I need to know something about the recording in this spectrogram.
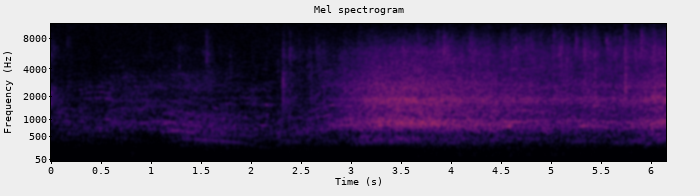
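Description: Football stadium crowd: a low murmur at first, then cheering swells up about three seconds in and stays loud as a goal is scored.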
